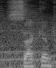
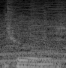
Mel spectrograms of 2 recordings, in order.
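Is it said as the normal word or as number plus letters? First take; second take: normal word; number plus letters. First: It is said as the usual word 'second'. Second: It is said as 'two' followed by 'nd'.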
